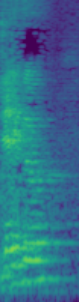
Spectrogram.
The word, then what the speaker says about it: Daegu: the city that represents the example for this is daegu okay the city daegu used to be spelled with a t and then around the same time they change it to a d okay just showing that it's kind of in that middle ground okay next one next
